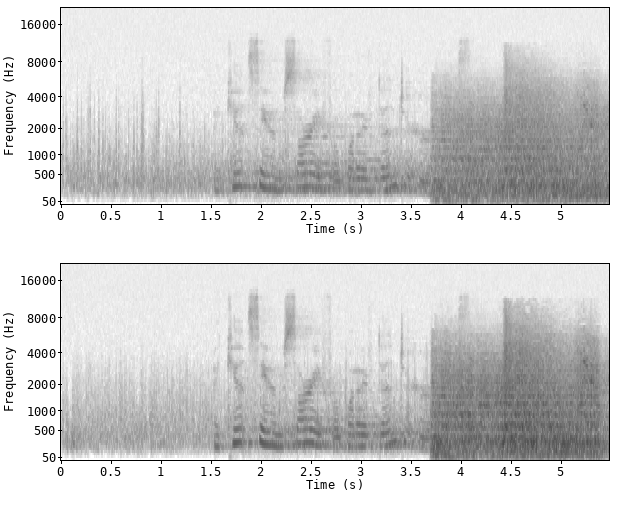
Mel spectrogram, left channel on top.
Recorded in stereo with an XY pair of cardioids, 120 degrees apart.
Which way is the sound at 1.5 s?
35° right.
